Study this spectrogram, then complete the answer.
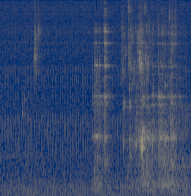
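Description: Johnnie Walker White Walker whisky poured slowly into a glass, a soft trickling and splashing that starts after a quiet lead-in and builds into faint, near liquid sounds with a few small clinks.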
